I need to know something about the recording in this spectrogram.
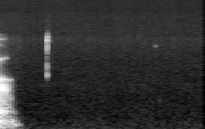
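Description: A voice trails off at the start, then one short, faint click about half a second in, and otherwise silence.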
